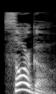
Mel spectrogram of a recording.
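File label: "sorgo", British English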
